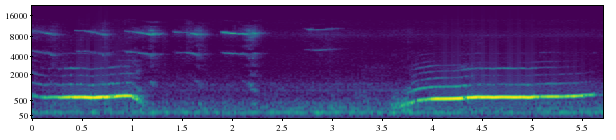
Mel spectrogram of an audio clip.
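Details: Dog howling like a mini-wolf in response to a recording of his own crying: two long, loud, steady howls, each swooping up and held level, separated by a gap filled with faint high squeaky whines.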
